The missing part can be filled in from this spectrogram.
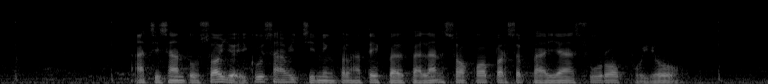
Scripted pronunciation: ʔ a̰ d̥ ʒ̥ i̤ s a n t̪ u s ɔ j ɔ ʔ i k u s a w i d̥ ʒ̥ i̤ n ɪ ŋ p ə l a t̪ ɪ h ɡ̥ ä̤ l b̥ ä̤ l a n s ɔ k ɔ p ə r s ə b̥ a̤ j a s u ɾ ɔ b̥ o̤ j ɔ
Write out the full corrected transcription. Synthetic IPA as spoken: ʔ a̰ d̥ ʒ̥ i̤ s a n t̪ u s ɔ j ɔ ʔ i k u s a w i d̥ ʒ̥ i̤ n ɪ ŋ p ə l a t̪ ɪ h b̥ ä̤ l b̥ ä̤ l a n s ɔ k ɔ p ə r s ə b̥ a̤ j a s u ɾ ɔ b̥ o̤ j ɔ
